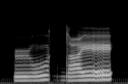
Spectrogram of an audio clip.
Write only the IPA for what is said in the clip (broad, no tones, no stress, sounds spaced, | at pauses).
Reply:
ɹ o ɡ dˤ ɛ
